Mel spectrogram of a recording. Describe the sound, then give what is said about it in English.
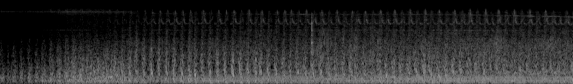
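A helicopter prepares to land on pristine snow on a craggy, pine-dotted mountainside. Its rapid rotor chop and whine swell in over the first second, then hold loud and steady. “Against a backdrop of craggy mountainside and a peppering of pine trees, the helicopter prepares to land on a carpet of pristine snow.”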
